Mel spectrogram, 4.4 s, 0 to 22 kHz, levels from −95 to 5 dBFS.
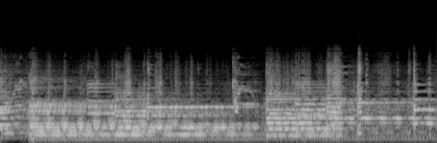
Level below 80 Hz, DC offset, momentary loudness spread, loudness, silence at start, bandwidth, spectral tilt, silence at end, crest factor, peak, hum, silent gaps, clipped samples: -50 dBFS; under 0.1%; 5 LU; -23 LUFS; 0 s; 5.8 kHz; -9 dB/octave; 0 s; 14 dB; -8 dBFS; none; none; under 0.1%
